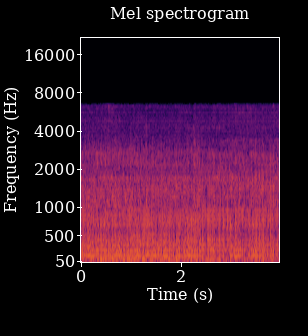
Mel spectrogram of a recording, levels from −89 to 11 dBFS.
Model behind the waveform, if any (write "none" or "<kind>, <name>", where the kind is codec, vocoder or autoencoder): vocoder, HiFi-GAN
